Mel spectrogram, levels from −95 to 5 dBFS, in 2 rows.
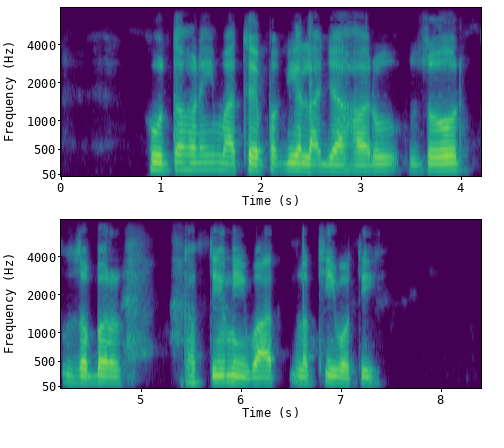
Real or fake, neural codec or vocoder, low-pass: fake; codec, 24 kHz, 0.9 kbps, WavTokenizer, medium speech release version 1; 7.2 kHz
